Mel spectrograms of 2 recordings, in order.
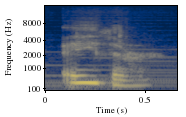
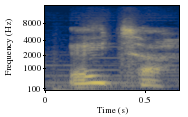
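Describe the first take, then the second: First: It is said in an American accent. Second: It is said in a British accent.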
